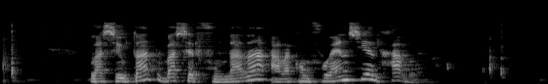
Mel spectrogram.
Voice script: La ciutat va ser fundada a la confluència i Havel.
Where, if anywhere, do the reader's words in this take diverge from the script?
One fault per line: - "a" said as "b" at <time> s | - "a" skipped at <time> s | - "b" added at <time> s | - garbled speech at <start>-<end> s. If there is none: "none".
none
